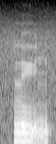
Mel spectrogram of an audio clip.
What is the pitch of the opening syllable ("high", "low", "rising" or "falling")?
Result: low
